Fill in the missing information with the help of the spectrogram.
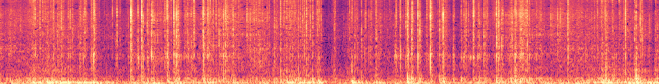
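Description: Short nails and fingertips scratch quickly over a small, empty jute burlap pouch with a drawstring, resting on dark cloth. The result is a dense, continuous run of bright, raspy scratching and crinkling bursts over a soft low rumble, with quick, sharp attacks that die away almost at once.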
